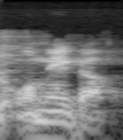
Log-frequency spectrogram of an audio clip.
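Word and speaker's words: Omega: काई, ये साई, ये ओमेगा। देखिए अभी तक आप इसको पढ़ते होंगे ओम, लेकिन ये ओम नहीं है, ये कैपिटल ओमेगा है और ये स्मॉल ओमेगा है।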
